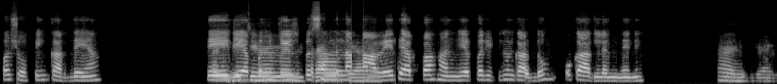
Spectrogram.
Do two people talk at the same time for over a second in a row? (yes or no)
yes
